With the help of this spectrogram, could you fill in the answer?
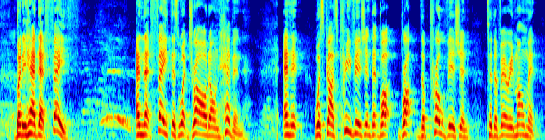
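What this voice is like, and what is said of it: Shouting, strained preaching voice. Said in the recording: “I feel like I'm losing my voice again ... I'm going to have to stop shouting at y'all so much”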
